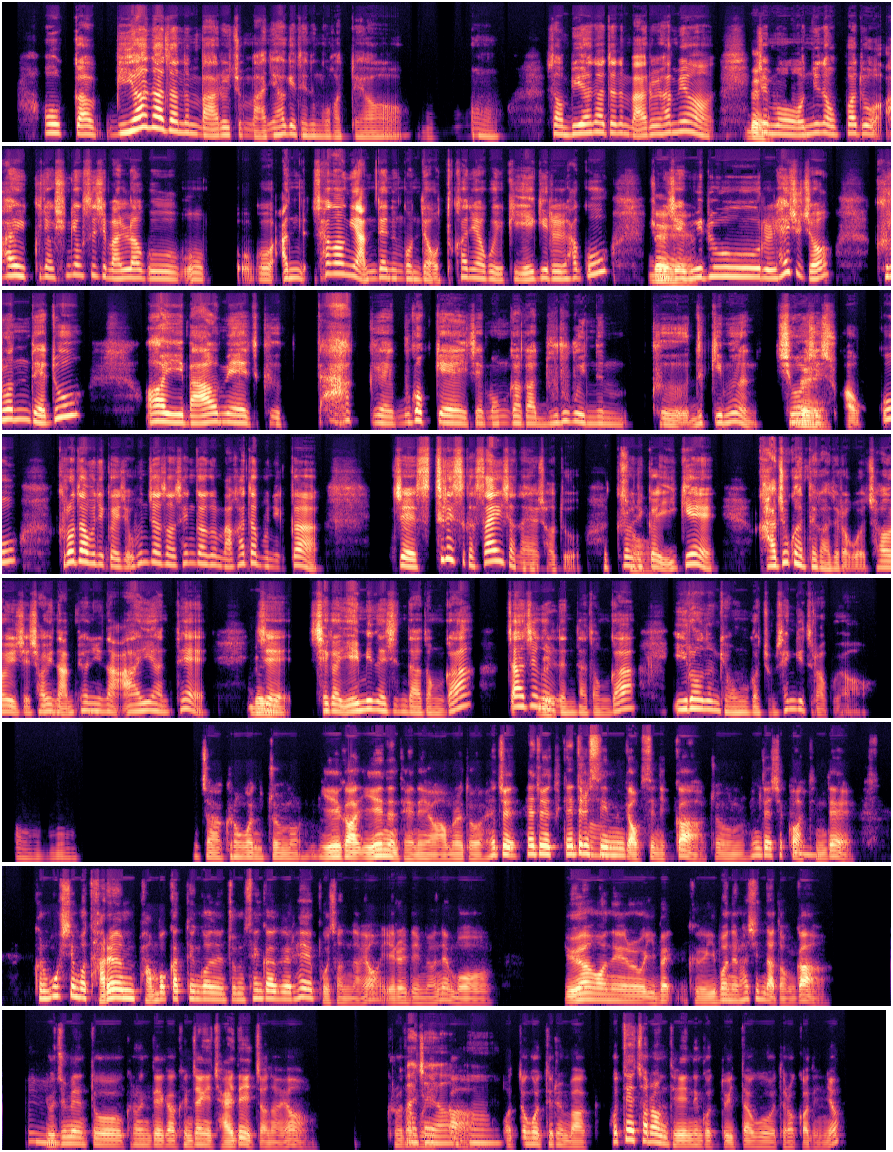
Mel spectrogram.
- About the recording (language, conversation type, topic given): Korean, advice, 가족 돌봄 책임에 대해 어떤 점이 가장 고민되시나요?
- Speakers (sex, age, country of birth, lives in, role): female, 50-54, South Korea, United States, user; male, 40-44, South Korea, South Korea, advisor
- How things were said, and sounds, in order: tapping; other background noise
